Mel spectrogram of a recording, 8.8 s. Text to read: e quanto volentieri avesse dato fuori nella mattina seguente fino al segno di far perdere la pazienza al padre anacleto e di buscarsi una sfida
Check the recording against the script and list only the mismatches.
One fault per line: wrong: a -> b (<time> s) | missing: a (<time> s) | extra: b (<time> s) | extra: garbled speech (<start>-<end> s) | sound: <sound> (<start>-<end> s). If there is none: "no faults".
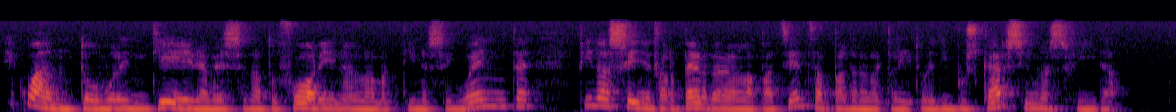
missing: di (4.9 s)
